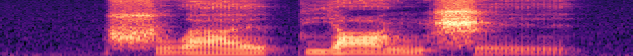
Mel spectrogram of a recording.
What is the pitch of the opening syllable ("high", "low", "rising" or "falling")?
rising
